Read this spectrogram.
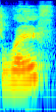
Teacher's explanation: the l in ralph r-a-l-p-h is silent and so it's actually pronounced rafe not ralph as in barf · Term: silent consonant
